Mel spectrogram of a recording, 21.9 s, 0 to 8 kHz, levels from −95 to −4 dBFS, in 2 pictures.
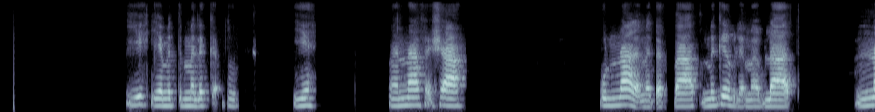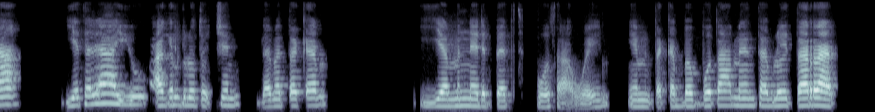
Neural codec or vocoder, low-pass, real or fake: none; 7.2 kHz; real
